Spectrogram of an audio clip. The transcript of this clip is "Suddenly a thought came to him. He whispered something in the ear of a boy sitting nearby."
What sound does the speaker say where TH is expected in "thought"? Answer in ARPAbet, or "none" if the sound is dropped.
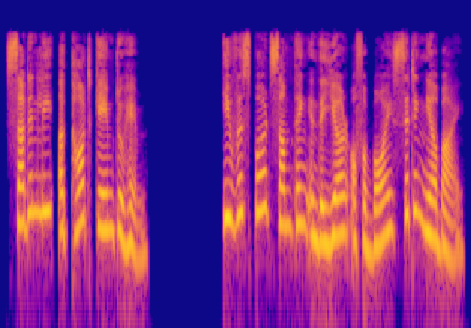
T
